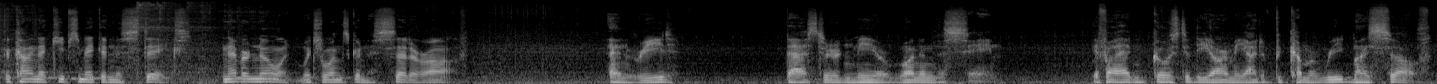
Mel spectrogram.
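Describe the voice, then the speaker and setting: Jaded rebel ex-soldier, lowish voice, blunt, profane, sardonic, video game drama, faint noise behind. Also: male voice, level tone, a little slow, a bit bright. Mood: brooding, cynical. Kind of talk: cinematic video game acting.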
